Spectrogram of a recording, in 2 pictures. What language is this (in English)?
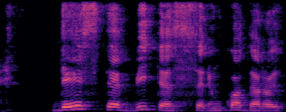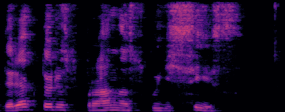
Lithuanian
